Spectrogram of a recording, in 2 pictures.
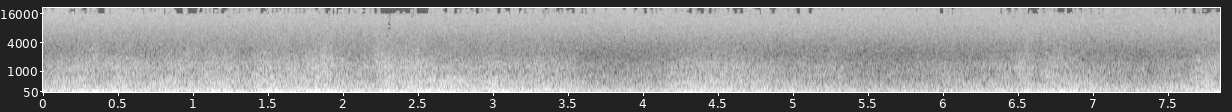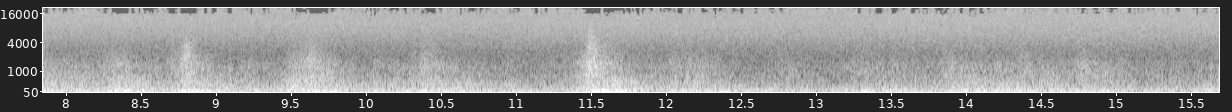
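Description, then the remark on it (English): Wind roars in a steady, low rumble that never lets up, with brief gusty surges rising and falling over it. No voices, just the continuous whooshing rush. “And you listen to the wind as it whips around you.”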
